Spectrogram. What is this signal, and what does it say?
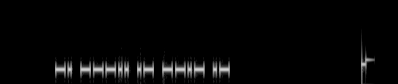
Morse code, heard as a keyed tone, about 38 wpm, 700 Hz. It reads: N8AQA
